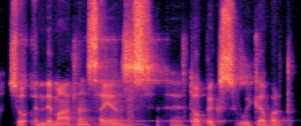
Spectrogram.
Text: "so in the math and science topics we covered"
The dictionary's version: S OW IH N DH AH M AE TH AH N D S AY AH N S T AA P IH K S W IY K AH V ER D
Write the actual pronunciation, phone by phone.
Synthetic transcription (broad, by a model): S OW IH N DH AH M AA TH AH N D S AY AH N S T AA P IH K S W IY K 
